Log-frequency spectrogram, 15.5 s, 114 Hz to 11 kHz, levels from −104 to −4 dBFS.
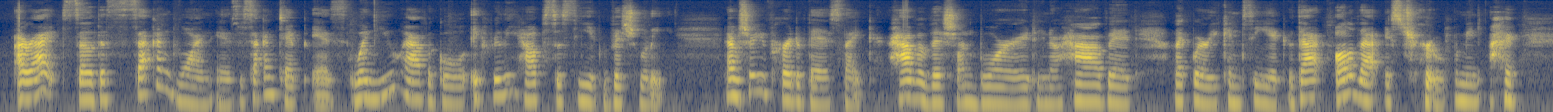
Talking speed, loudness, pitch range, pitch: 210 wpm, -21 LUFS, 165-200 Hz, 180 Hz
